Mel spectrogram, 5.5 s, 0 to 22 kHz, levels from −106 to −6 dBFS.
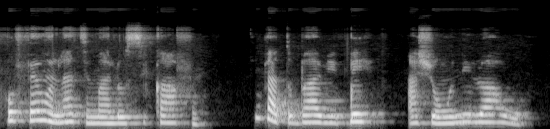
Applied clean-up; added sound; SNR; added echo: none; none; none; none.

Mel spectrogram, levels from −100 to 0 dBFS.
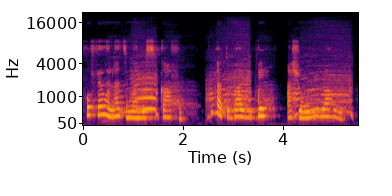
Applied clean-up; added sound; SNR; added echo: none; Livestock, farm animals, working animals; 8 dB; none.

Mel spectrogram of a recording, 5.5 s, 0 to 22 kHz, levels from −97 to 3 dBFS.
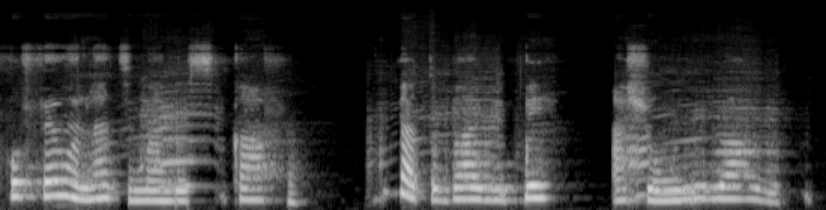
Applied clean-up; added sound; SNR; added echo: neural mask model RNNoise.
